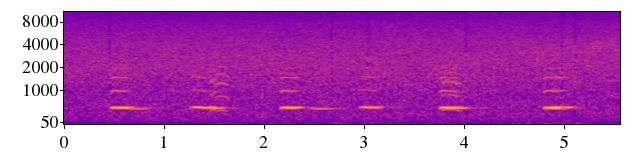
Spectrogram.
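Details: European fire-bellied toad (Bombina bombina) calling from a pool in the castle park at Raduň, Opava district, Czech Republic, where many are active. Soft, mellow, hollow 'oonk' notes, six in under six seconds, evenly pitched, spaced roughly a second apart.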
